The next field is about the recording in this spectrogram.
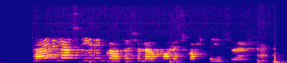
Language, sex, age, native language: Icelandic, female, 30-39, Icelandic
